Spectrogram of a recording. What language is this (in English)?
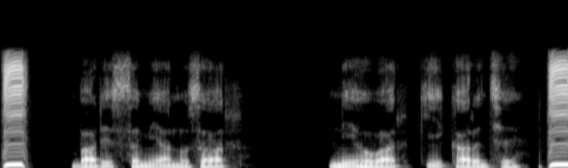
Magahi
